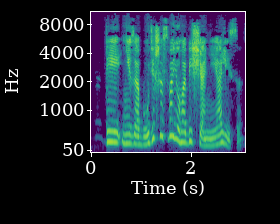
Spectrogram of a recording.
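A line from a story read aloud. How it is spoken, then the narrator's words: Plain. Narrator (Russian): спросила королева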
